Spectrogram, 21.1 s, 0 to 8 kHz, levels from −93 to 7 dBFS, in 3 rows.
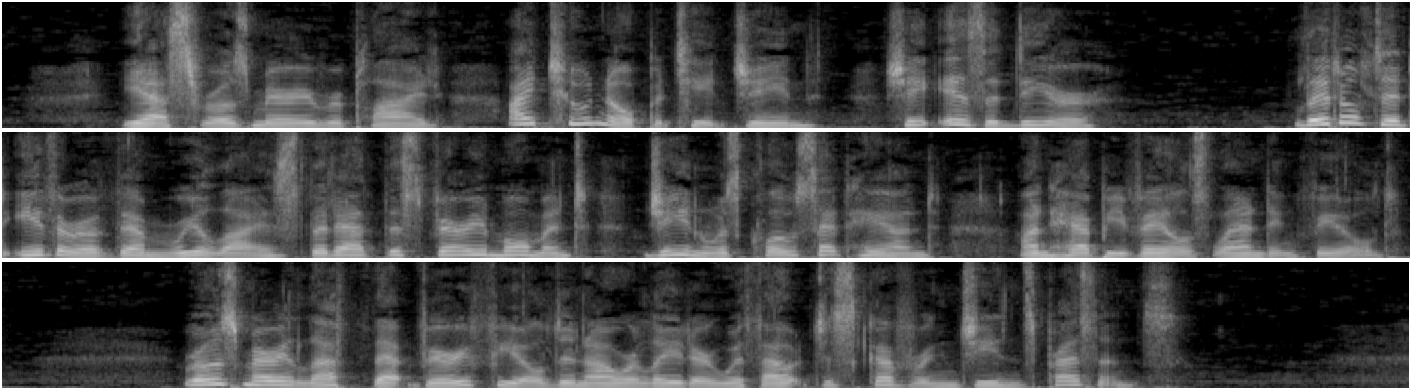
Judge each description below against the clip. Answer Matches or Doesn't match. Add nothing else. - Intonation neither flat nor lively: Matches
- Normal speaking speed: Doesn't match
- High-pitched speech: Matches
